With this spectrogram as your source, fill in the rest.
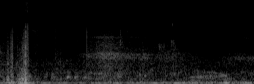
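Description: Pigeons coo softly in a loft, low murmuring calls over faint background noise, with a brief louder rustle near the start.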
